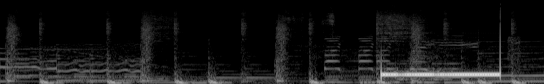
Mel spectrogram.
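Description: A telephone speed-dialing a number: a scatter of short electronic tones and clicks, then one loud, steady high tone that holds for about a second before cutting off abruptly.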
